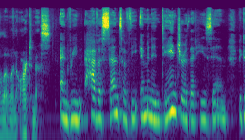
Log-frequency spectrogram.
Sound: voiceover

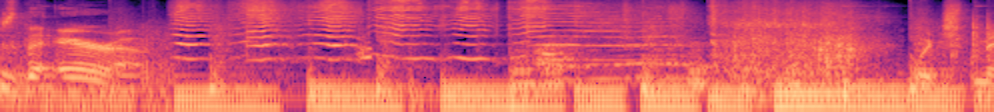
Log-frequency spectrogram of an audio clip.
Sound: squeaking

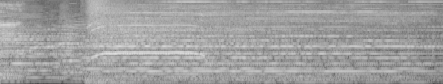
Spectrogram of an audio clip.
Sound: audience applauding

